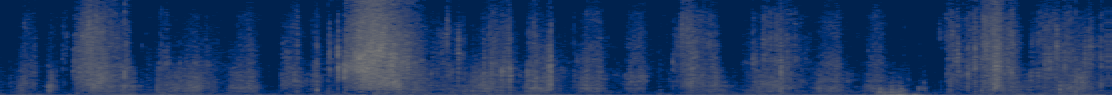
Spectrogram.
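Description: Hands crushing and crumbling clumps of sand-and-cement mixture: gritty crunching and the hiss of falling grains in repeated squeezes, the loudest a little under four seconds in. A low steady hum runs underneath.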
